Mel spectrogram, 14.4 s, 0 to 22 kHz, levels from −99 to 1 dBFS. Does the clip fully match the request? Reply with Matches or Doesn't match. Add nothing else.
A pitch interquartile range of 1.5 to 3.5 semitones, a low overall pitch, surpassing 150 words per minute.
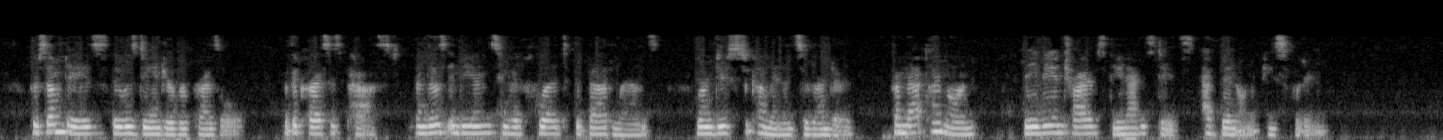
Doesn't match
